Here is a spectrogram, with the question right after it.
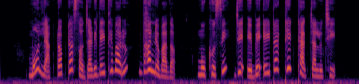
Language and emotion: Odia, happy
